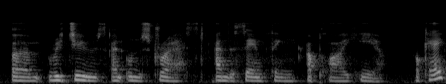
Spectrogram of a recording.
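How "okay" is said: ordinary talk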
